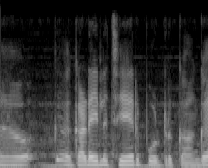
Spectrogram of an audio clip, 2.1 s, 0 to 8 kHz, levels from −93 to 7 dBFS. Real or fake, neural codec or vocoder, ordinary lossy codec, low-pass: real; none; none; 7.2 kHz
